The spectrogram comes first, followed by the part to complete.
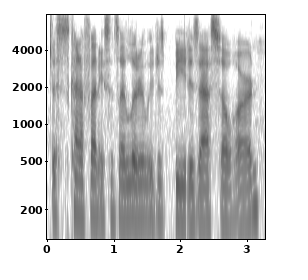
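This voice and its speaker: A woman's voice: deep voice, little pitch movement, fast. A woman streaming her reaction to a game story, with casual, informal, slangy commentary. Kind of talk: casual live gameplay commentary.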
